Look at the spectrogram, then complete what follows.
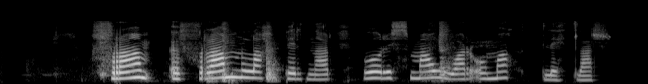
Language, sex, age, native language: Icelandic, female, 18-19, Icelandic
